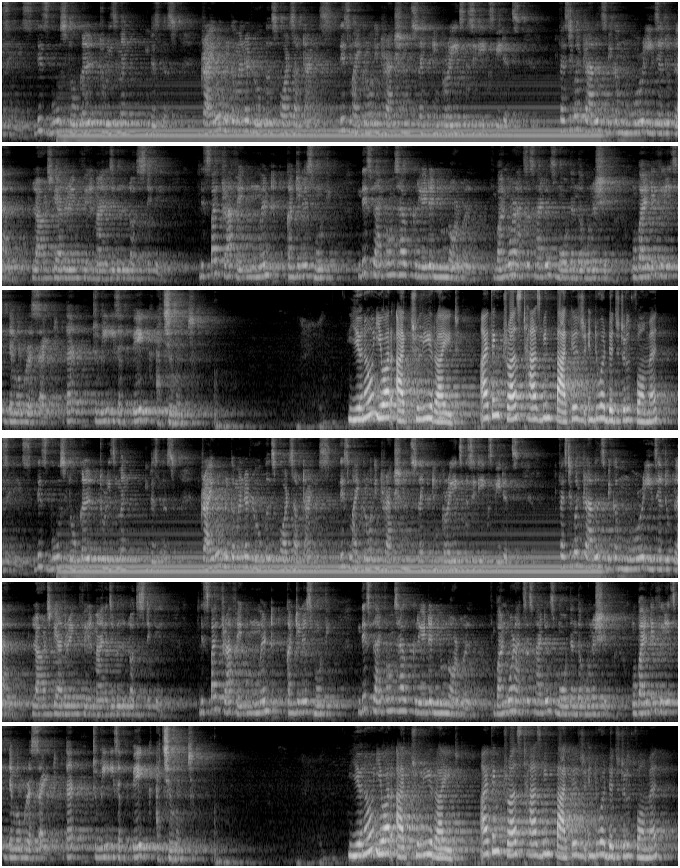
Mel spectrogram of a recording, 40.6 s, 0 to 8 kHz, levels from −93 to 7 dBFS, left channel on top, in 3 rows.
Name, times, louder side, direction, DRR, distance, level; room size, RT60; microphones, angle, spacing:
voice 1, 0.0-2.6 2.9-10.3 11.1-13.8 14.1-16.7 17.5-20.2 20.6-23.0 23.3-25.7 26.1-28.0 28.3-28.5 28.9-30.9 31.3-31.4, right 2 dB, 45° right, 2 dB, 2.5 m, -32 dB
sound 1, 1.1-12.0, right 2 dB, 65° right, 2.6 m, -35 dB
voice 2, 34.0-36.2 36.6-40.2, left 3 dB, 70° left, 10 dB, 1.1 m, -19 dB
29.0 x 24.0 x 6.0 m, 2.5 s
head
